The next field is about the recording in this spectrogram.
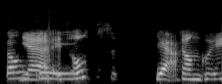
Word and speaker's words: dong quai: In all my research, I found that there was a herb called, I don't know how to say it, dong quai or dong gui. It's a Chinese herb. – Oh, yeah. – Dong gui, yeah.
